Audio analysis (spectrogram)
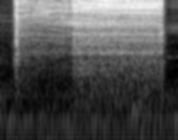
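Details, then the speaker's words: Adec Century Plus dental delivery unit, handpiece whip pulled forward: steady hiss of escaping air at the control block for over a second, then stops; traced to a faulty bleed valve leaking holdback air. "what's happening is whenever the doctor is pulling the handpiece forward it is making that noise we have trouble shot the issue to a faulty it's a faulty bleed valve"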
